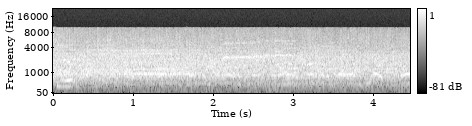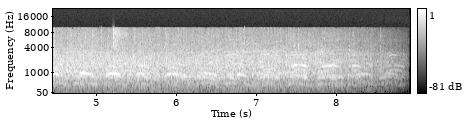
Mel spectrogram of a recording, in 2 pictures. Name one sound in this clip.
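A large crowd cheers and shouts loudly in a big echoing arena.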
